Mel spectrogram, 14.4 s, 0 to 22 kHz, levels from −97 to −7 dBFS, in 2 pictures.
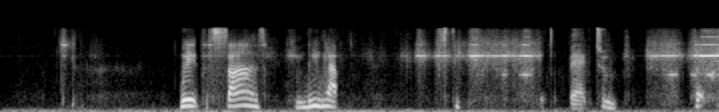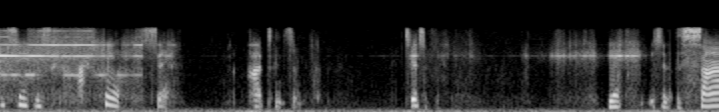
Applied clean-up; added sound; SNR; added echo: neural diffusion model UNIVERSE++.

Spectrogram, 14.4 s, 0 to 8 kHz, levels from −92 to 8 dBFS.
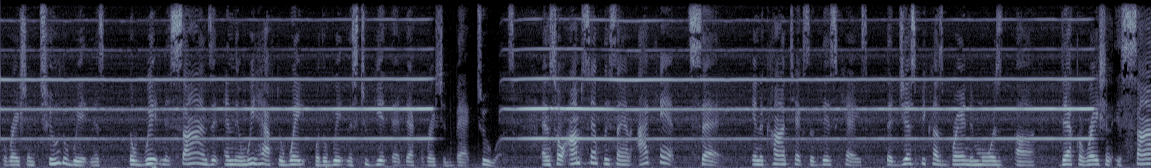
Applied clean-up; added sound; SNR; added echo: none; Bowed string instrument; 0 dB; none.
